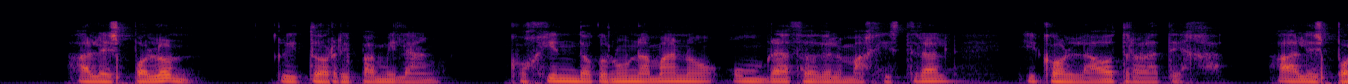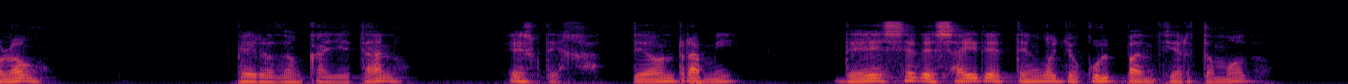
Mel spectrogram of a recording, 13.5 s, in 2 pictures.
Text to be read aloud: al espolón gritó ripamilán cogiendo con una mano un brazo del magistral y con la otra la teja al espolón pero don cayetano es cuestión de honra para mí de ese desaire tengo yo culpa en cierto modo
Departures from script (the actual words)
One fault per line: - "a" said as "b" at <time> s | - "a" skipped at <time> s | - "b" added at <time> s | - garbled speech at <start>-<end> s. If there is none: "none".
- "cuestión" said as "teja" at 9.5 s
- "para" skipped at 10.3 s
